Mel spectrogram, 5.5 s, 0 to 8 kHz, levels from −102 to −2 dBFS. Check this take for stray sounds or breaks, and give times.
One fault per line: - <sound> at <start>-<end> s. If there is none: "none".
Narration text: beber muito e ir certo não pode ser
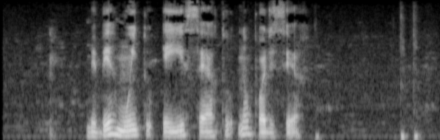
none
